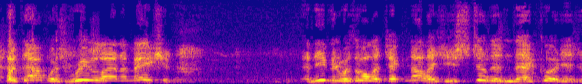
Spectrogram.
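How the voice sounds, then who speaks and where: Noticeable background noise runs beneath a man speaking at a high pitch. He leaves long, frequent pauses. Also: ordinary pitch variation, moderate pace. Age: 80s+. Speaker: retired animation background artist. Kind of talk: informal talk to an audience. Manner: animated; halting.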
